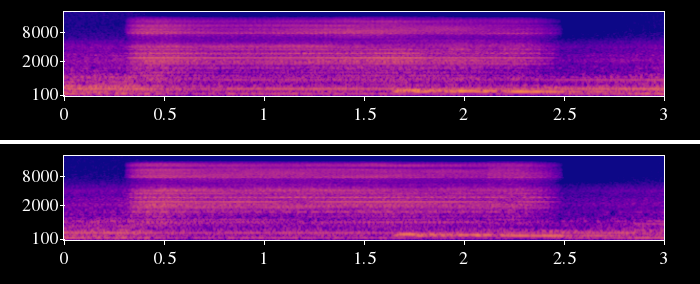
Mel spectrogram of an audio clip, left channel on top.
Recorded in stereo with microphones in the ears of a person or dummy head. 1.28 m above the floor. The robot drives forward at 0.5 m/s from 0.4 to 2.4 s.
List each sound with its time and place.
1.6 s throat clearing: 60° left (ahead or behind), 4.5 m; by 2.6 s 55° left (ahead or behind), 4.5 m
